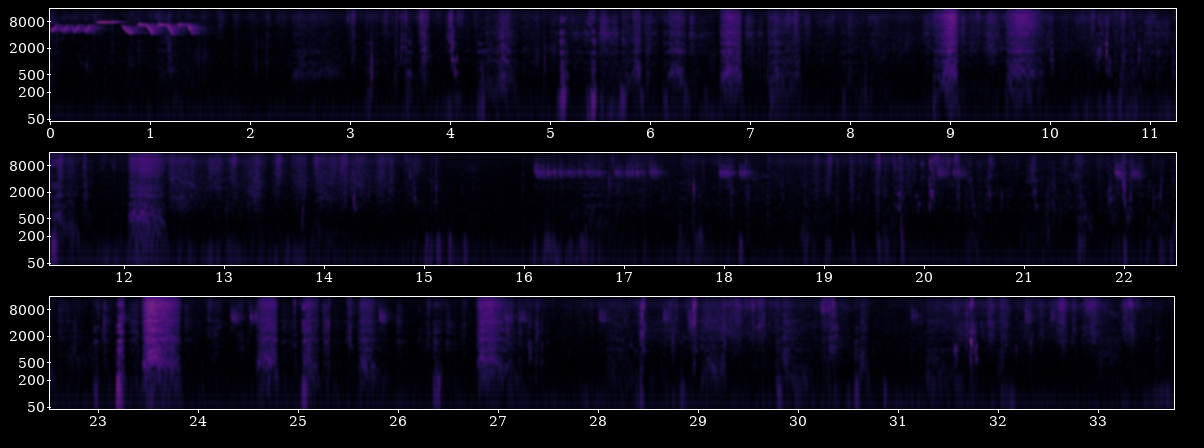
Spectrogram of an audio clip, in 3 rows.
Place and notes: {
  "title": "Atherington, UK - Pigs grunt, sniff, eat",
  "date": "2016-11-27 12:08:00",
  "description": "Two Kunekune pigs run up grunting and are satiated with snacks.\nRecorded w/ Zoom H4n internal mics",
  "latitude": "51.00",
  "longitude": "-4.02",
  "altitude": "102",
  "timezone": "GMT+1"
}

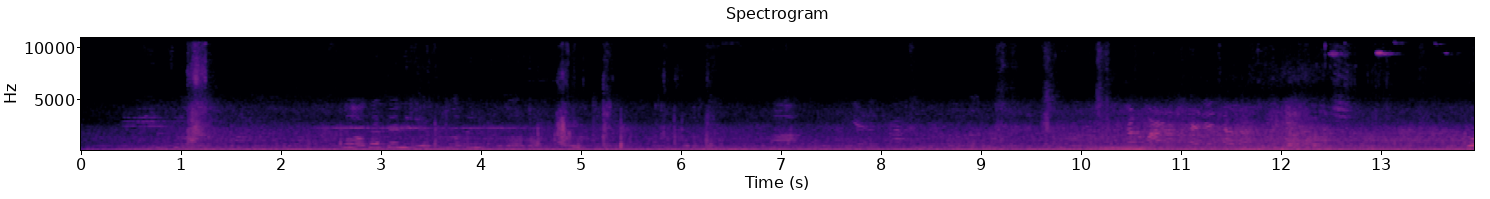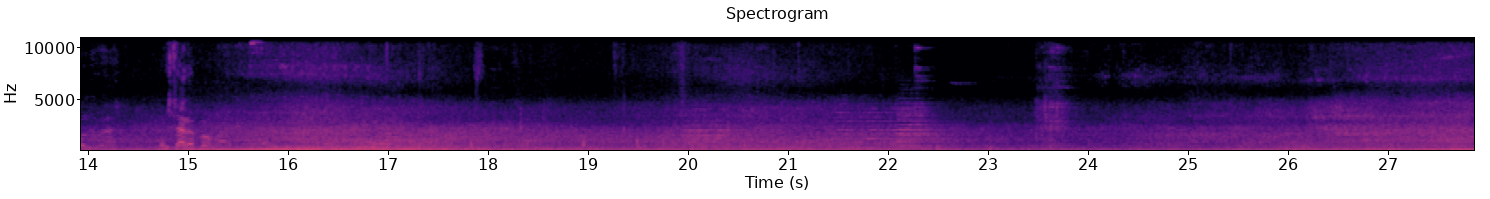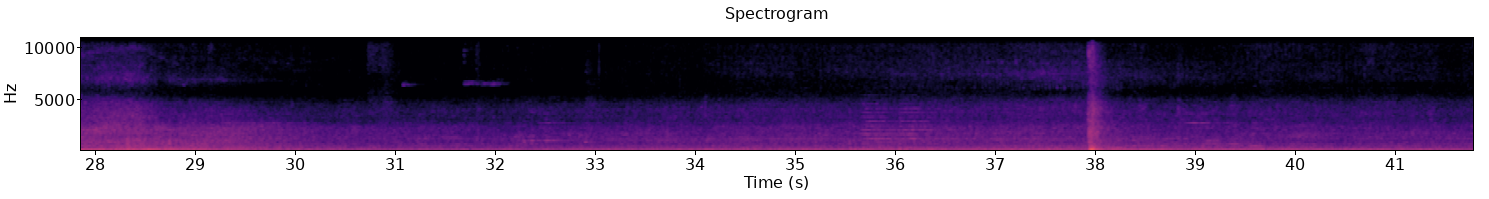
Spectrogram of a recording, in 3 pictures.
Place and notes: {
  "title": "Fenyang Road, Shanghai - walking in the Street",
  "date": "2013-12-03 14:49:00",
  "description": "Follow the footsteps, Walking on the street, Traffic Sound, Binaural recording, Zoom H6+ Soundman OKM II",
  "latitude": "31.21",
  "longitude": "121.45",
  "altitude": "17",
  "timezone": "Asia/Shanghai"
}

